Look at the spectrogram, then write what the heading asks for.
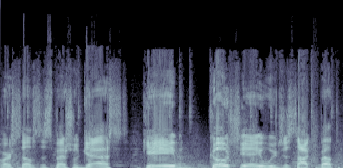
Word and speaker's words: Gauthier: So they said, well, in Canada, it's Gauthier. It's French-Canadian. I'm like, man, that sounds awesome, right?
